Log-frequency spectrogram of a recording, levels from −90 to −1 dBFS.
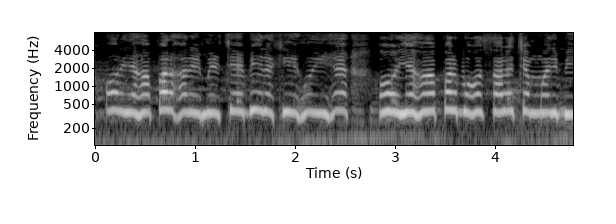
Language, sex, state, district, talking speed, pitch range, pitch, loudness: Hindi, female, Uttar Pradesh, Jyotiba Phule Nagar, 215 wpm, 360-385 Hz, 370 Hz, -28 LUFS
